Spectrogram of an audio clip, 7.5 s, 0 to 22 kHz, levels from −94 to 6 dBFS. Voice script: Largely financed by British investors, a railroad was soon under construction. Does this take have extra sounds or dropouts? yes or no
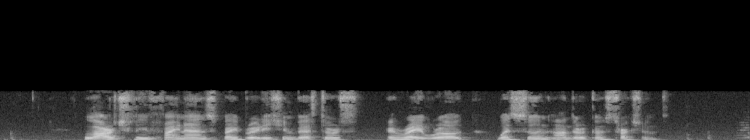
no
